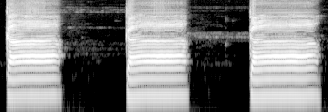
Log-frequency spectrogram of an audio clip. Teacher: کاف باریک آواز، ادائیگی کے وقت زبان کی جڑ کو کوے کے قریب تالوں پر لگائیں، جیسے کا، کا، کا۔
